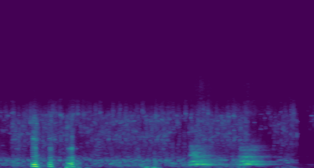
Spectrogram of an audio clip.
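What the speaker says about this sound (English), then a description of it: "Who's barking? That would be Karen's dogs." Karen's dogs barking, a few short close yips and barks in quick succession, followed by muffled, faint dog vocal sounds.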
